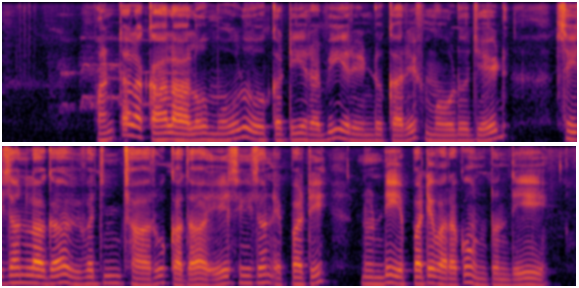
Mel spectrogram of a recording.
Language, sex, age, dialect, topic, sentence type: Telugu, male, 18-24, Telangana, agriculture, question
